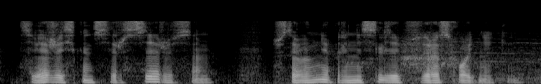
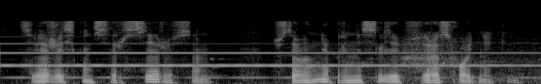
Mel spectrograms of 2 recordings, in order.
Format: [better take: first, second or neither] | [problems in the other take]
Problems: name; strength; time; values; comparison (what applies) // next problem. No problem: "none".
first | background sound (Musical instrument); 5 dB below the speech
